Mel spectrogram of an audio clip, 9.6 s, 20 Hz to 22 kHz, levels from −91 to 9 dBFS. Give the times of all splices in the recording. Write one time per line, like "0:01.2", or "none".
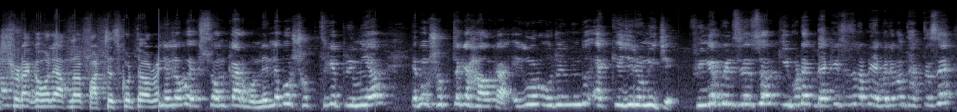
0:01.6
0:06.9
